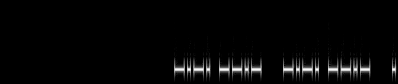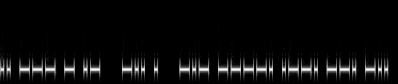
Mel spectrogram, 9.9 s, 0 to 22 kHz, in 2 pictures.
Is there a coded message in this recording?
Yes: Morse code from 2.2 to 9.8 s, heard as a keyed tone, about 30 wpm, 700 Hz. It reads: CQ CQ SOTA DE K9PGD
